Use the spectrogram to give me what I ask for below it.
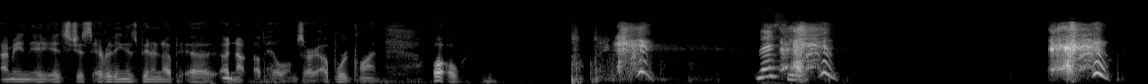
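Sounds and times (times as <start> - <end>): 
speech: 0.0 - 5.0, 7.6 - 8.5, 10.5 - 11.2
person sneezing: 6.0 - 6.6, 7.8 - 8.4, 10.5 - 11.2.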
